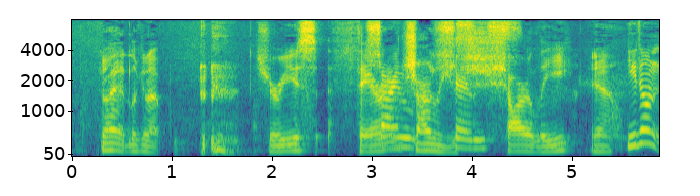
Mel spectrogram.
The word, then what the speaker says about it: Charlize: Charlize Theron. Charlie. Yeah. You don't know who Charlize Theron is? I mean, I might. Now am I saying it right? It's Charlize. Charlize Yeah, Theron.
